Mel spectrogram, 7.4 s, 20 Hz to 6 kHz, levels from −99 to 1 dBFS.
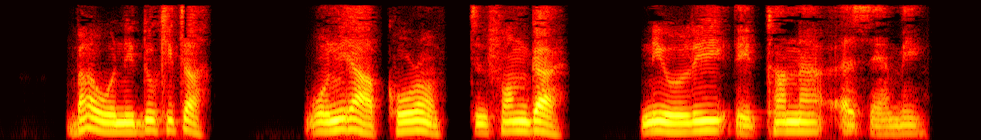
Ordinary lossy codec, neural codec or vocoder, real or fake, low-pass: MP3, 32 kbps; codec, 16 kHz, 0.5 kbps, X-Codec, WavLM features, trained on Multilingual LibriSpeech; fake; 5.4 kHz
